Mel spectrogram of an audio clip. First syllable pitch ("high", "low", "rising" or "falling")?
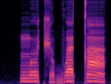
high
